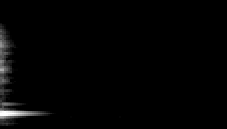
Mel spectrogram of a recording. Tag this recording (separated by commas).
Cowbell, Bell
